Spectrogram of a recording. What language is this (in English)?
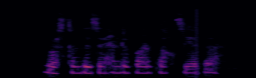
Pashto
